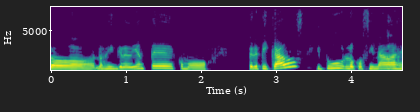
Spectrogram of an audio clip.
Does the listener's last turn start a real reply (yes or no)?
no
